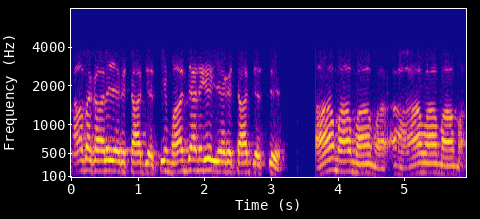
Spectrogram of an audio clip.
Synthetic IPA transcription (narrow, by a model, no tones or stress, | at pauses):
saːt̪ɐkaːleeːkɐt͡ʃaːɾd͡ʒɐst̪imaːd̪ʱjaːniɡeeːɡɐt͡ʃaːɾd͡ʒɐst̪i | aːmaːmaːma̰aːmaːmaːma̰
